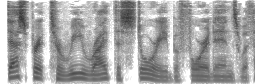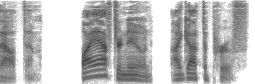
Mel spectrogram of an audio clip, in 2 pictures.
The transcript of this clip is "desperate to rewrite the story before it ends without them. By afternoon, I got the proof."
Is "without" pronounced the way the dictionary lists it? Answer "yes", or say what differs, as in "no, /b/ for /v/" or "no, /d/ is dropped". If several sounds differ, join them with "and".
yes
